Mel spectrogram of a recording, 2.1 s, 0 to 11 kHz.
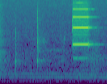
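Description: A single short, high electronic beep from the S160 toy drone's remote control, about a third of a second long, a little after the middle. It confirms the gyro calibration made by pushing both sticks down and outward. Two faint clicks come before it.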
